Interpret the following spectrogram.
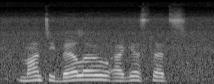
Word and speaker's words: Montebello: It's written kind of in Spanish, and as a Spanish speaker myself, I just have a tendency to pronounce it like Spanish, and I generally say Montebello.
